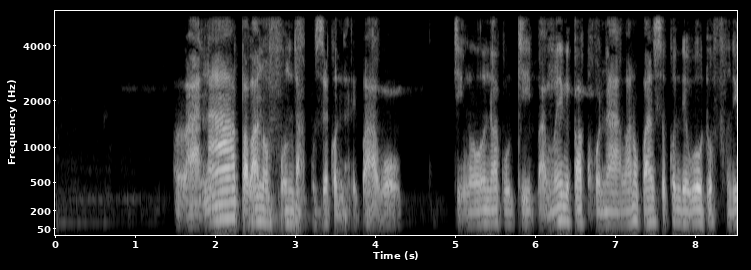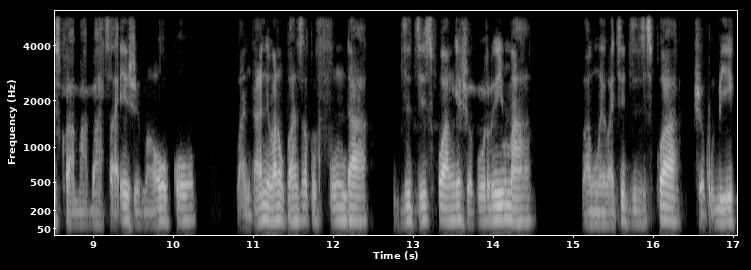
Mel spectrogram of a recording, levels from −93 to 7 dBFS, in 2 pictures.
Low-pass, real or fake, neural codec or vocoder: 5.4 kHz; fake; codec, 16 kHz in and 24 kHz out, 2.2 kbps, FireRedTTS-2 codec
